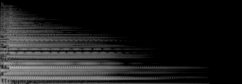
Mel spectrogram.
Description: C sharp Minor 7th Flat 5th, Guitar; strummed; C#m7b5; x,x,14,16,13,14

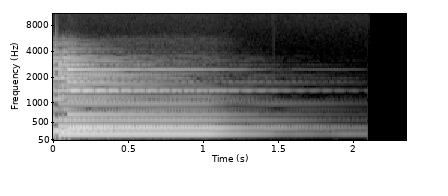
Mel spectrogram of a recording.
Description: C sharp Major Flat 5th, Ukulele, C#Mb5 chord; C#Mb5 strummed; JGuitar

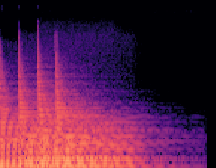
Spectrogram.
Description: D Minor D, chord; Dm arpeggiated; JGuitar

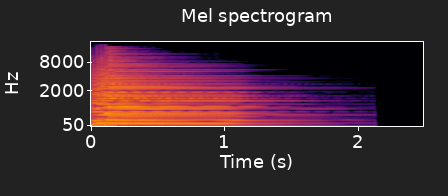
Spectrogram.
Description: C sharp 6th Add 9th, Guitar, Open F; strummed; x,8,5,8,6,5

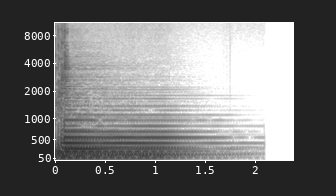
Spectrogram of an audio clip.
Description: A Major 7th A, Bass; AM7; strummed; JGuitar

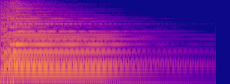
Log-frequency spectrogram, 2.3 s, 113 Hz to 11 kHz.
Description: B Suspended 4th, Guitar; Bsus4; strummed

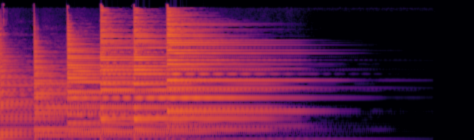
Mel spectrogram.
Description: G sharp Minor G sharp down Guitar Open D, chord

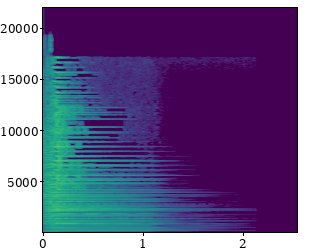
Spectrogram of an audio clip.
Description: Bb Minor Major 7th

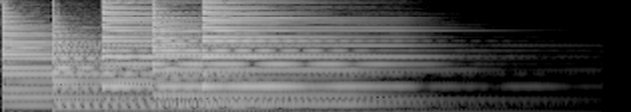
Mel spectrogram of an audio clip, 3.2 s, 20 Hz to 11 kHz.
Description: Eb 6th Eb down Guitar; Eb6 arpeggiated; JGuitar

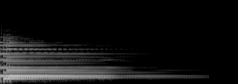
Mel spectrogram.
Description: C sharp Diminished C sharp, Ukulele; strummed; chord; JGuitar

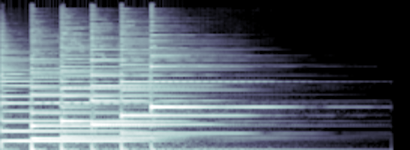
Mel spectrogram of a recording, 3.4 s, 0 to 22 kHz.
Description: C 11th C down Guitar; arpeggiated

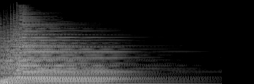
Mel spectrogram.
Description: D 6th Add 9th D

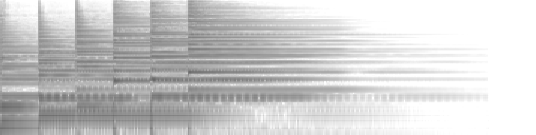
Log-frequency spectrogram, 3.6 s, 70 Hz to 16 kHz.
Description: E Major 7th Suspended 4th, A

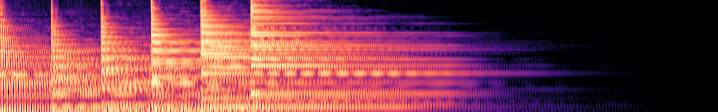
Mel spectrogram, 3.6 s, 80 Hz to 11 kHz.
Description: Eb Minor Sharp 5th Guitar Half Step Down

